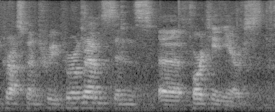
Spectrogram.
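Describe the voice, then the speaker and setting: Over noticeable background noise, a man speaks at a fairly slow pace with a medium pitch. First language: French. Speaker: athletics coach. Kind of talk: conference presentation. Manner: halting.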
